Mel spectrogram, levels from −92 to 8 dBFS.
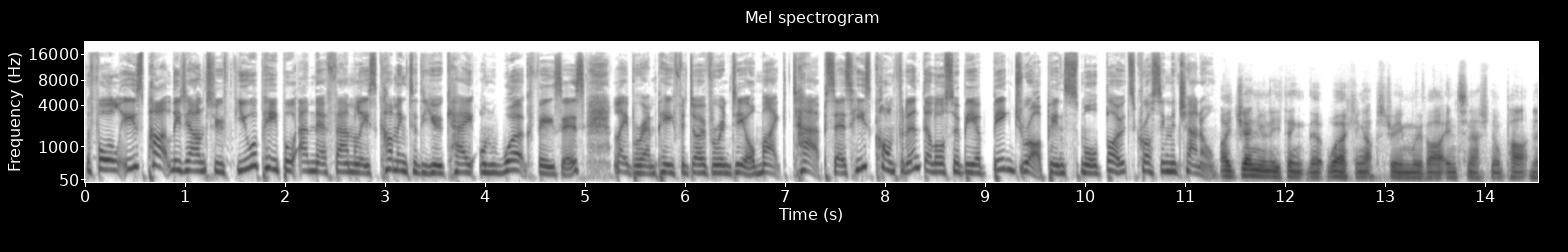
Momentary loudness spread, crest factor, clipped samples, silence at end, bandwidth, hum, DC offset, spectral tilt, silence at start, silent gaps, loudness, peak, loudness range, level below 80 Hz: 4 LU; 20 dB; under 0.1%; 0 s; 17 kHz; none; under 0.1%; -3.5 dB/octave; 0 s; none; -24 LUFS; -4 dBFS; 1 LU; -54 dBFS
